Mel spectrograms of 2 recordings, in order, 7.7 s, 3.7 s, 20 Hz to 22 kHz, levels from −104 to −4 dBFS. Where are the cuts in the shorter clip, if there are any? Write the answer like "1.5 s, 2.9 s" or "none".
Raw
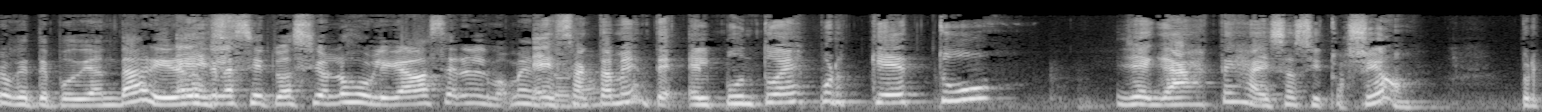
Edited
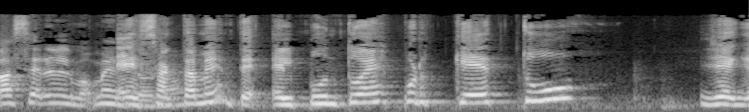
none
